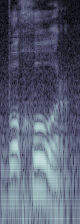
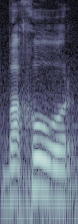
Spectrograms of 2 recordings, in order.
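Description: First: The first vowel is not an 'a' sound. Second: The first vowel is an 'a' sound. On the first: This is the everyday dialect form. "احنا باللهجة العامية نقول بخور" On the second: This is the standard classical form. "اسمه الفصيح بخور ... بفتح الباء"

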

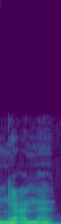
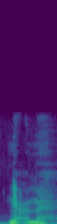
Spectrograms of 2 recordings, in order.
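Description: First: The final h sound is dropped entirely. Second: The final h sound is strongly overdone. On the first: "لا نعدمها ونقول نعمة" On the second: "ولا نبالغ فيها ونقول نعمة نعمة هكذا"

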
